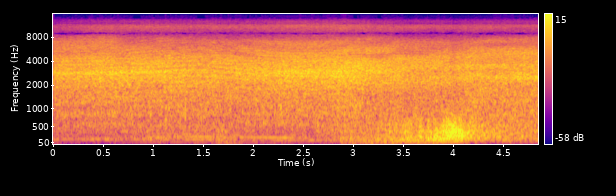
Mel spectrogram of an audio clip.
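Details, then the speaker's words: Pressure test of a boat's forward steel fuel tank before welding: steady high, sharp hiss with nothing mechanical underneath, air escaping through a little hole at the tank vent; air leak from pinhole. "However, I can hear the vent leaking, so let's go check that out."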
